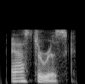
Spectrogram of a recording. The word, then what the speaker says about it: asterisk: Asterisk.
